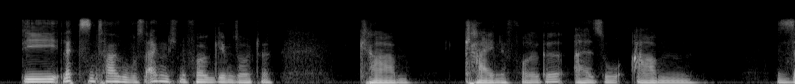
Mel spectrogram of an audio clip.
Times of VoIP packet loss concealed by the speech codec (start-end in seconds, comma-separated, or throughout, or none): none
